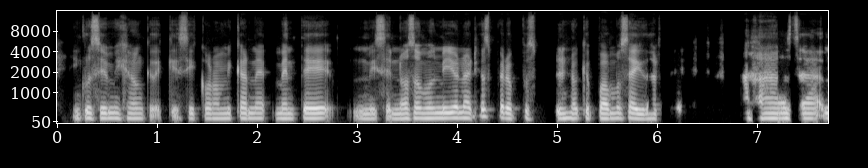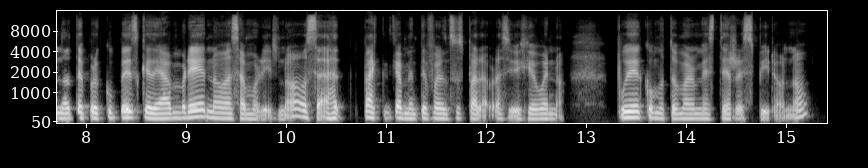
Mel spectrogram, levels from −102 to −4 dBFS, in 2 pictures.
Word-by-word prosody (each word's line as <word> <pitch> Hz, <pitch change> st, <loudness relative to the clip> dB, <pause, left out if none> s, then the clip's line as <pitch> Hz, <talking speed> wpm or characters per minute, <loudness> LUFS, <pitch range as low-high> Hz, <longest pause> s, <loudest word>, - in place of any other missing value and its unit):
inclusive 170 Hz, 0 st, -1 dB
me 175 Hz, -, -1 dB
dijeron 165 Hz, -1 st, -4 dB
que -, -, -7 dB
de -, -, -8 dB
que -, -, -10 dB
si -, -, -10 dB
económicamente, 165 Hz, 0 st, 0 dB, 0.2 s
me 155 Hz, -, -5 dB
dicen: 155 Hz, 0 st, -3 dB
"No 160 Hz, +1 st, +1 dB
somos 170 Hz, 0 st, +1 dB
millonarios, 175 Hz, +5 st, +1 dB
pero 180 Hz, -7 st, 0 dB
pues -, -, -8 dB, 0.2 s
en 165 Hz, -, 0 dB
lo 160 Hz, -1 st, -2 dB
que 160 Hz, -, -4 dB
podamos 165 Hz, +1 st, 0 dB
ayudarte, 155 Hz, -1 st, +1 dB, 0.8 s
ajá, 165 Hz, 0 st, -1 dB
o 165 Hz, -, +2 dB
sea, 165 Hz, 0 st, -1 dB
no 165 Hz, -1 st, +3 dB
te 185 Hz, -, +2 dB
preocupes 180 Hz, +2 st, +3 dB
que 175 Hz, -, +5 dB
de 160 Hz, -, +6 dB
hambre 180 Hz, +6 st, +5 dB
no 180 Hz, -3 st, +1 dB
vas 165 Hz, -1 st, 0 dB
a 155 Hz, -, +3 dB
morir", 155 Hz, 0 st, -3 dB
¿no?, 235 Hz, -2 st, 0 dB
o 205 Hz, -, +4 dB
sea, 175 Hz, 0 st, +1 dB, 0.2 s
prácticamente 175 Hz, -3 st, +1 dB
fueron 160 Hz, -2 st, +1 dB
sus 165 Hz, -1 st, -9 dB
palabras, 160 Hz, -1 st, -2 dB
y -, -, -4 dB
yo -, -, +3 dB
dije: 155 Hz, +1 st, -1 dB
"Bueno, 155 Hz, 0 st, -1 dB, 0.5 s
pude 195 Hz, 0 st, +6 dB
como 170 Hz, -2 st, -1 dB
tomarme 160 Hz, 0 st, -1 dB
este 80 Hz, -, -3 dB
respiro", -, -, -6 dB
¿no? -, -, -4 dB
165 Hz, 195 wpm, -23 LUFS, 160-175 Hz, 0.8 s, de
